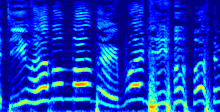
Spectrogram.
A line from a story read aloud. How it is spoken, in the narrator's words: she's yelling at this guy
